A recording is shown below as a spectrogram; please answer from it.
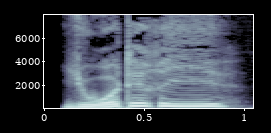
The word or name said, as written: jorderige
